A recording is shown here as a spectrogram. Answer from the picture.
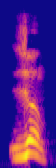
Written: zom

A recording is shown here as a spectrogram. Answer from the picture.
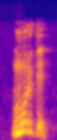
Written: murige

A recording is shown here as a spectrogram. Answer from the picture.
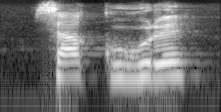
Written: sa-kugre

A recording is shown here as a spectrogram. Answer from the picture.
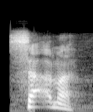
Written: sa'ama

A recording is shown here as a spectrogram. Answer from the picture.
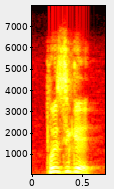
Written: pusge

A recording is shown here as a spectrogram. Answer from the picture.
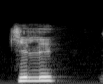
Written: kili

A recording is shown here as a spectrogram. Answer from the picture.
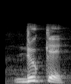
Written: duke

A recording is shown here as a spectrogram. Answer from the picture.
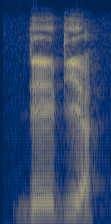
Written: deebia

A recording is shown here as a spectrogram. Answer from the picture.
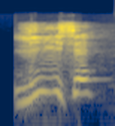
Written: li'ise

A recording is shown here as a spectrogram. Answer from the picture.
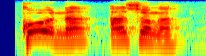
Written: na

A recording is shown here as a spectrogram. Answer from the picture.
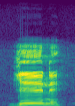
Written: geene

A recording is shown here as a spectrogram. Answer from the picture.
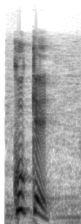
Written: kuke

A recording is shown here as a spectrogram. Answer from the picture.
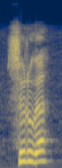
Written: surga

